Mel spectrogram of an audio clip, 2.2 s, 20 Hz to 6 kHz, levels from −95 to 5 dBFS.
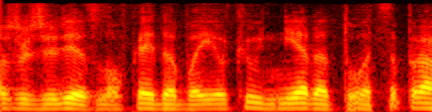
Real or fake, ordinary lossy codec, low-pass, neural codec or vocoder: fake; MP3, 48 kbps; 5.4 kHz; codec, 16 kHz, 0.5 kbps, X-Codec, HuBERT features, trained on LibriSpeech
